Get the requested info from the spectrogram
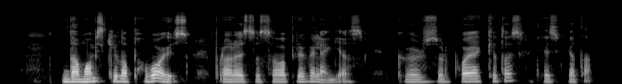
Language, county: Lithuanian, Šiauliai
